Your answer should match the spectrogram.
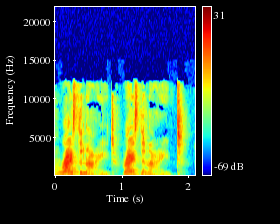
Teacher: S com som de Z, que você tá fazendo rise, e já vai com a linguinha ali para a ponta dos dentes da frente.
